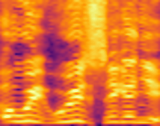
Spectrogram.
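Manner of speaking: bad, very high-pitched, slowly drawn-out voice. Showing the impression done while streaming: Julien Lepers impression. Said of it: "mon imitation de Julien Lepers, c'est la pire du monde".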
